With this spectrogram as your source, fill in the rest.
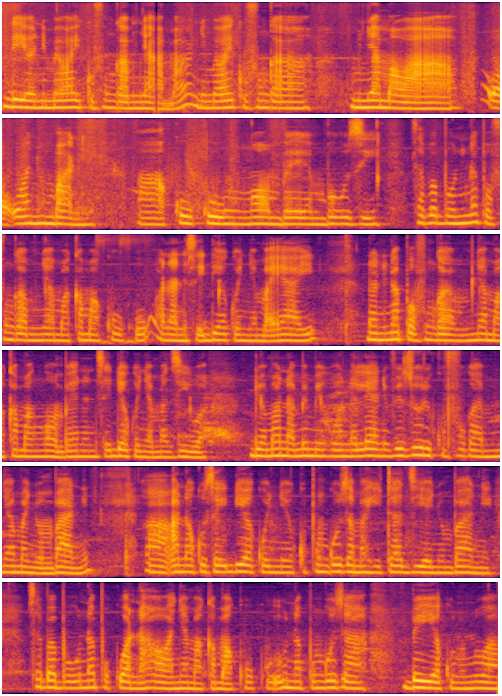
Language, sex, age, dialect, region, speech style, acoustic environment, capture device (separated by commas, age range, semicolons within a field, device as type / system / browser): Swahili, female, 35-44, Kenya - Nairobi Sheng-influenced, Kenya, happy, people talking, mobile / Linux / Chrome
